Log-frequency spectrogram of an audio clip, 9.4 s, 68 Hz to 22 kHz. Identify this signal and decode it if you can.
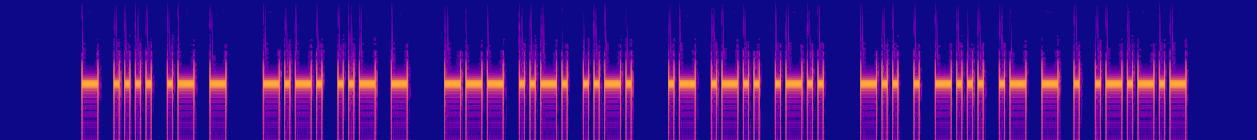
Morse code, heard as a keyed tone, about 30 wpm, 700 Hz. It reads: THAT CUT OFF ALL DEBATE.
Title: Sentences from Top 1100 Words 30wpm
